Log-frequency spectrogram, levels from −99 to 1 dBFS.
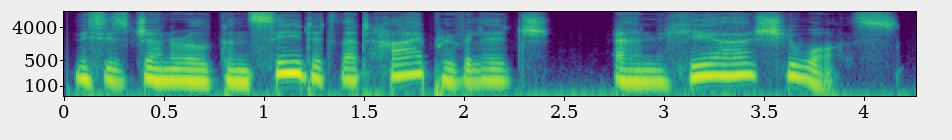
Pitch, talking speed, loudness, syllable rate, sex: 160 Hz, 140 wpm, -16 LUFS, 4.7 syllables/s, female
